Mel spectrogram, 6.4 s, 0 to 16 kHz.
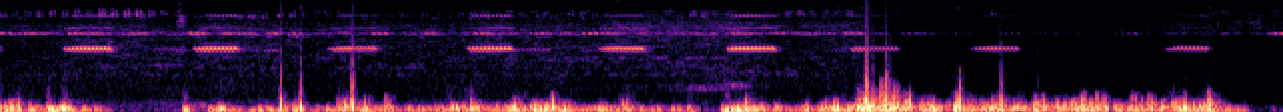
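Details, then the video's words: Crickets in summer: nine or so brief, pure, high-pitched chirps at a regular pace of roughly one every 0.6 seconds, partly masked by loud low-frequency rumble and thumping. "nature is pleasant Crickets"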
